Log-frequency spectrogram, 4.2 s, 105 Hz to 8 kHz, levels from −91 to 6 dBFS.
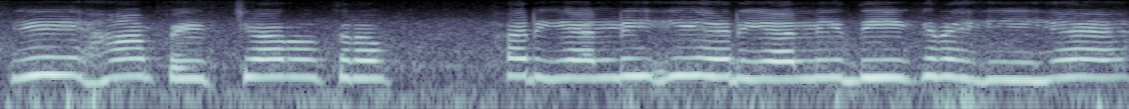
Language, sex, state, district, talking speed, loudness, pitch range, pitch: Hindi, female, Haryana, Rohtak, 155 wpm, -12 LUFS, 365-390 Hz, 375 Hz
